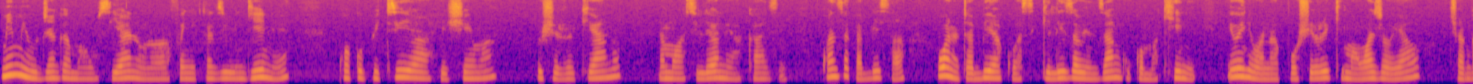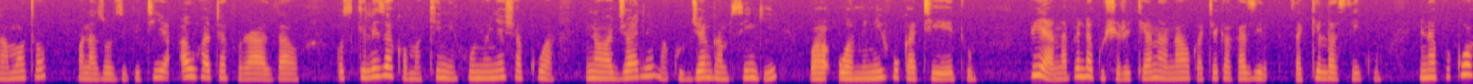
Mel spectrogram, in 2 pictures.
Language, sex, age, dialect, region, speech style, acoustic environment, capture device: Swahili, female, 18-24, Kenya - Mombasa, Kenya, happy, nature, desktop / Windows / Firefox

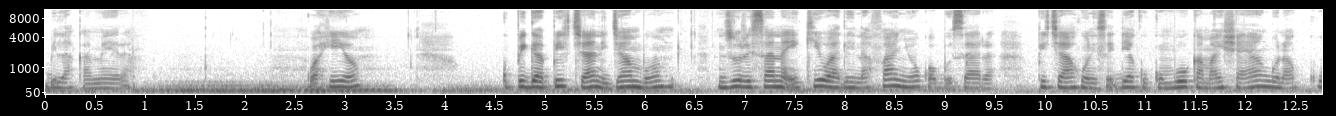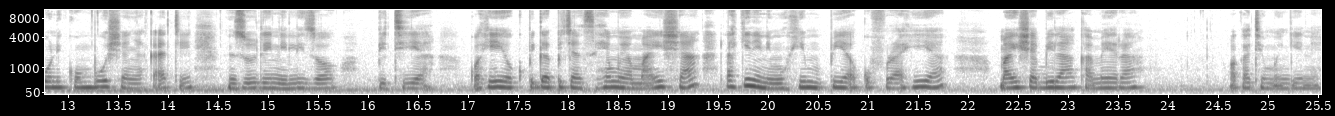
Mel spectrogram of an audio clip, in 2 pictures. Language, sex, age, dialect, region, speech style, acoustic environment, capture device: Swahili, male, 25-34, Kenya - Mombasa, Kenya, focused, silence, desktop / Windows / Chrome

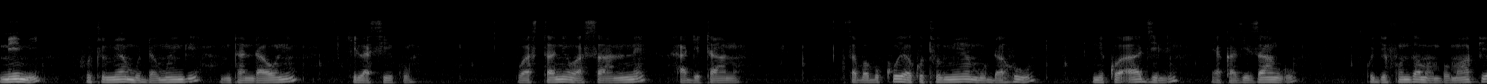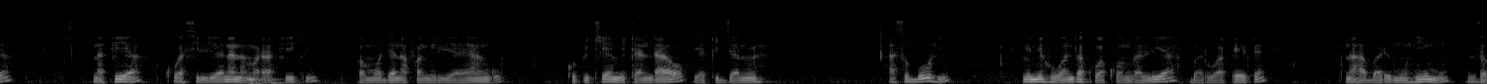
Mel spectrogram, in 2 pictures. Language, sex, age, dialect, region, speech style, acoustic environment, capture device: Swahili, male, 25-34, Kenya - Mombasa, Kenya, happy; focused; excited; relaxed, silence, desktop / Windows / Chrome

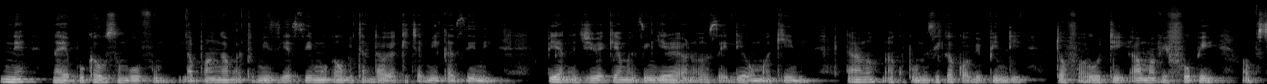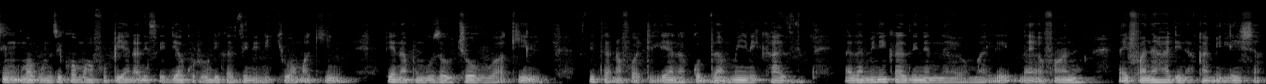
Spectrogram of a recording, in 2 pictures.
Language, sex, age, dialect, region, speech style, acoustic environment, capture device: Swahili, male, 18-24, Kenya - Kiambu, Kenya, anxious, silence, mobile / Linux / Chrome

